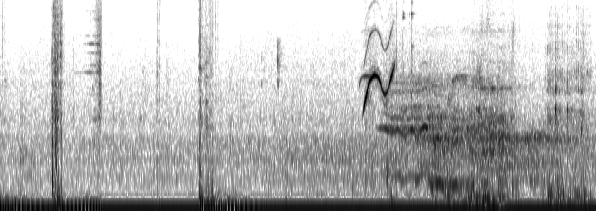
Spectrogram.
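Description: A horse neighs in the fantasy game Dragon Age Inquisition, its whinny rising and wavering once, after a few hoof clip-clops. It sounds over a quiet outdoor ambience with faint bird chirps.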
